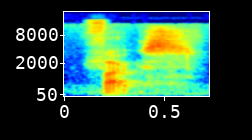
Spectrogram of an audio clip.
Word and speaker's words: folks: important word so again we want to avoid the L in this one folks all right so that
